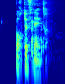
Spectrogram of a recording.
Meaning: French window, French door
- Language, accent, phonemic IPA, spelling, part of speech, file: French, France, /pɔʁ.t(ə).fə.nɛtʁ/, porte-fenêtre, noun, LL-Q150 (fra)-porte-fenêtre.wav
